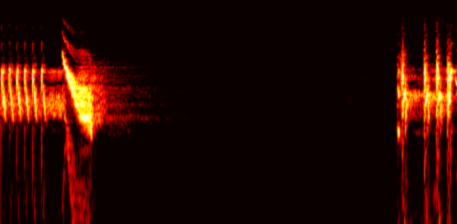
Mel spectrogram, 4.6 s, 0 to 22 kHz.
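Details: European goldfinch song recorded in 1998: a fast run of bright, buzzy chirps, then a slurred descending twitter, a pause of silence, and another burst of quick, tinkling notes.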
